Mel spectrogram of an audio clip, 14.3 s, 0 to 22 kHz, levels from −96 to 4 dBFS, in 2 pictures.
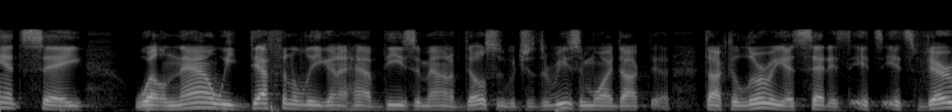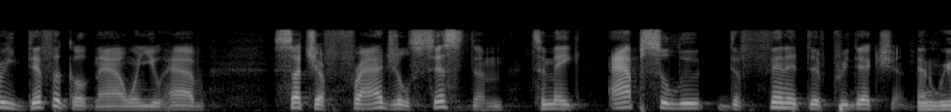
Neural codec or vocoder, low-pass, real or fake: none; 7.2 kHz; real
